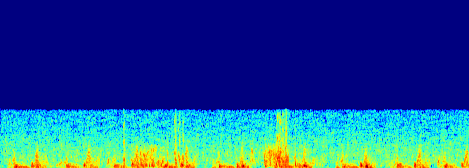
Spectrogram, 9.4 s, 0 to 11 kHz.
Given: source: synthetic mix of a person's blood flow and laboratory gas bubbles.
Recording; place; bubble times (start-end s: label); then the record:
Doppler ultrasound of blood flow; precordium
2.44-2.51 s: bubbles
2.58-3.27 s: bubbles
3.33-3.38 s: bubbles
3.46-3.69 s: bubbles
4.99-5.12 s: bubbles
5.23-5.80 s: bubbles
5.84-6.04 s: bubbles
From the record:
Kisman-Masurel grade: 232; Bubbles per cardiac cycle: several, 3 to 8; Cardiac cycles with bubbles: 50 to 99%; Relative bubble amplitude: moderate (0.250 to 0.450); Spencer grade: 3 (all of the cardiac periods contain showers or single bubble signals, but not dominating or overriding the cardiac motion signals); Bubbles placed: only in the low amplitude regions of the cardiac cycle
